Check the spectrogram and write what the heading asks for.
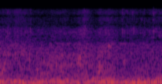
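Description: Steady low background rumble with a faint even hiss and no distinct event.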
